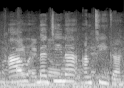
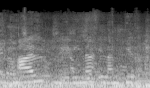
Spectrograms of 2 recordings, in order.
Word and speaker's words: Al Medina El Antigua: Okay, I'm saying it completely wrong. Go on, Jessica. Al Medina El Antigua. There you go. So the reason I couldn't say it properly is because it's Valenciana and not... the royal family Spanish.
